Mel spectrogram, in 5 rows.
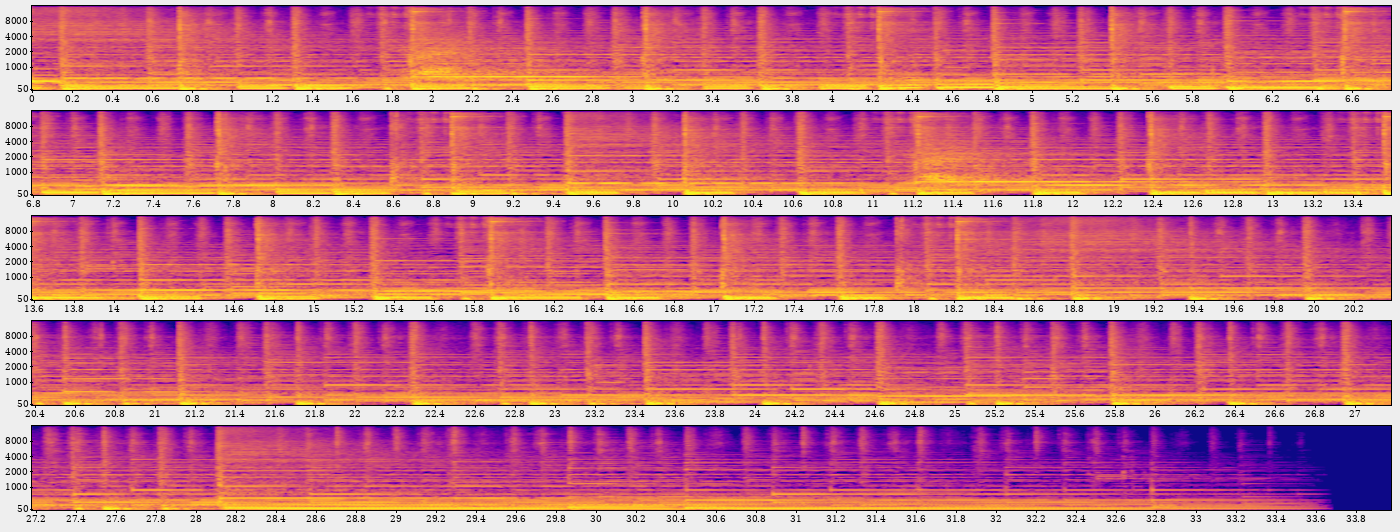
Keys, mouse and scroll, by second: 13.5-14.6 drag, 14.6-21.7 middle drag, 15.4 a, 17.7 scroll down 1, 19.3 a, 24.4 u, 25.7 middle click, 31.9 middle click, 31.9 a.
